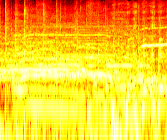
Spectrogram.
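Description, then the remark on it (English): A small group cheers and whoops loudly, with voices overlapping and some clapping, sustained for about two seconds. “Can I get a round of applause?”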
